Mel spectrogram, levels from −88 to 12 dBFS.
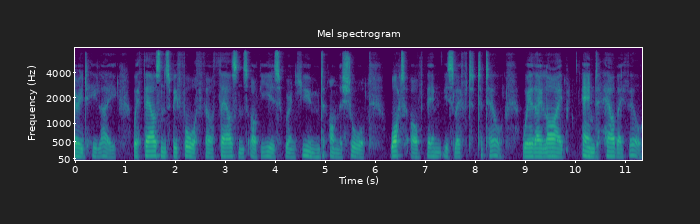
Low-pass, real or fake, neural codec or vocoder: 7.2 kHz; real; none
